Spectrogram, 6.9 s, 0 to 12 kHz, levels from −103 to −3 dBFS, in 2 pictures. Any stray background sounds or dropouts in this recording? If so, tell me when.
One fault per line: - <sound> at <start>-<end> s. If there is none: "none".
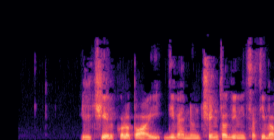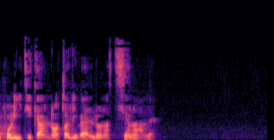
none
